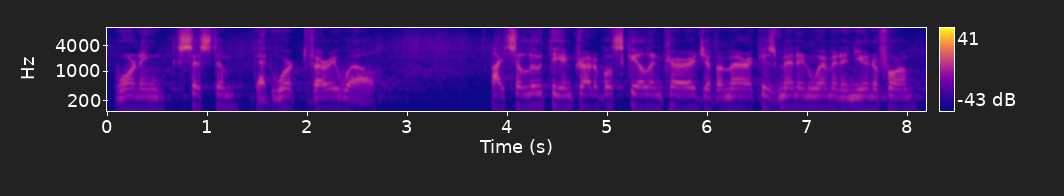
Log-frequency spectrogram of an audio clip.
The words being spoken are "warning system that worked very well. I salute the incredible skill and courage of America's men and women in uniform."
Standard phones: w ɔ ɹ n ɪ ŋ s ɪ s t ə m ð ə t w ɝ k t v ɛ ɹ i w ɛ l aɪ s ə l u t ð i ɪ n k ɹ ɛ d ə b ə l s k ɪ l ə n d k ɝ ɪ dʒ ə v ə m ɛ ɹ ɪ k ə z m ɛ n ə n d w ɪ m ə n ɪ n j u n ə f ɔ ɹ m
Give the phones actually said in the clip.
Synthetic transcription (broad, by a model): w ɔ ɹ n ɪ ŋ s ɪ s t ə m ð ə t w ɝ k t v ɛ ɹ i w ɛ l aɪ s ə l u t ð i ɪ n k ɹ ɛ d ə b l s k ɪ l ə n k ɝ ɪ dʒ ə v ə m ɛ ɹ ɪ k ə z m ɛ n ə n w ɪ m ə n ɪ n j u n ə f ɔ ɹ m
